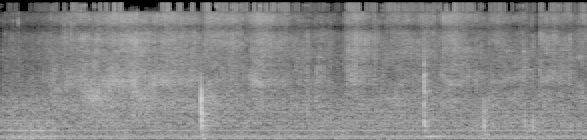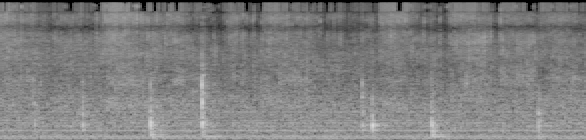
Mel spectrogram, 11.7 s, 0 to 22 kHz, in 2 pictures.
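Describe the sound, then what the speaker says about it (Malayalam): Chopped garlic frying in oil for a hot and sweet lime and dates pickle makes a steady sizzle, with intermittent stirring scrapes and clicks of a utensil against the pan. "ഒരു 100 ഗ്രാം വെളുത്തുള്ളി ചെറുതായിട്ട് മുറിച്ച് വെച്ചിട്ടുണ്ട്, അതിട്ട് കൊടുക്കാം."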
